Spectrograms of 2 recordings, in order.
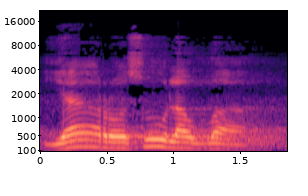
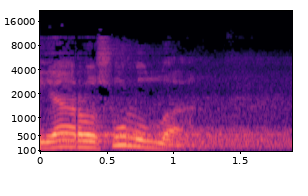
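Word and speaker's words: يا رسول الله: dan mengangkat derajat kalian Rasulullah dibacanya Ya Rasulallah enggak boleh ya Rasulullah itu juga kaidah dalam bahasa Arab jadi baca kitab itu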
